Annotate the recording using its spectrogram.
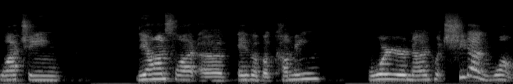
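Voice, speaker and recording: A woman's voice sits fairly high in pitch, with ordinary pitch variation. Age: 40s. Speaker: podcast co-host. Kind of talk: casual chat.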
